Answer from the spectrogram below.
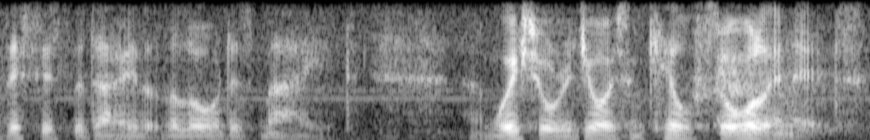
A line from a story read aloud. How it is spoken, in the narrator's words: singing quietly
